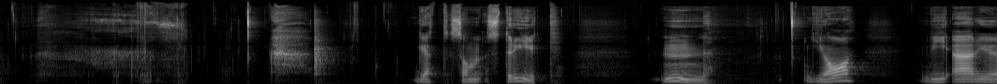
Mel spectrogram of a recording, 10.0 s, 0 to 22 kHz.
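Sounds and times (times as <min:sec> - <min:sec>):
person sipping homemade mead: 0:00.0 - 0:03.9
swallowing: 0:00.0 - 0:03.9
speech: 0:04.2 - 0:05.6, 0:06.6 - 0:07.2, 0:08.1 - 0:08.6, 0:09.2 - 0:09.9.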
